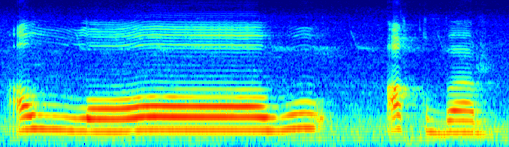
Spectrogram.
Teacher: اس کی وجہ یہ ہے کہ اس لام سے پہلے حمزہ پر یعنی کہ الف یا حمزہ پر زبر ہے، اس لیے اس لام کو موٹا پڑھیں گے، پر پڑھیں گے، اور لام کے اوپر کھڑی زبر ہے، اس وجہ سے اس کو لمبا بھی کر کے پڑھیں گے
